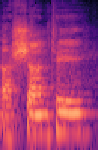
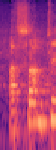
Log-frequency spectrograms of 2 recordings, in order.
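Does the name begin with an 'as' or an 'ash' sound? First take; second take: ash; as. First: The middle consonant is an sh sound. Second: The middle consonant is a plain s sound. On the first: This is the form the English colonizers gave. "as a colonial masters give it to us" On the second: This is the people's own name for themselves. "Asante is what we really call ourselves"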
